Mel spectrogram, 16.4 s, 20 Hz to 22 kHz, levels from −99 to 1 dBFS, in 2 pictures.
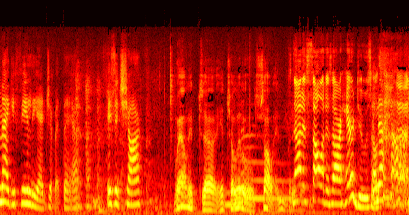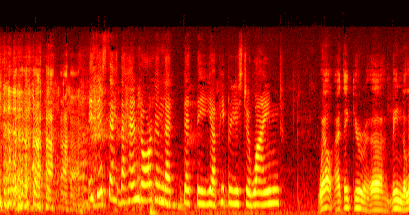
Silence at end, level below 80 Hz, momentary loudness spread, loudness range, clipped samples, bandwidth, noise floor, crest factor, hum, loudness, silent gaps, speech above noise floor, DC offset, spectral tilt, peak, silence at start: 0 s; -50 dBFS; 10 LU; 5 LU; under 0.1%; 12.5 kHz; -50 dBFS; 16 dB; none; -22 LUFS; none; 28 dB; under 0.1%; -4.5 dB/octave; -6 dBFS; 0 s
